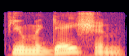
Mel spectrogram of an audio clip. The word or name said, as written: fumigation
